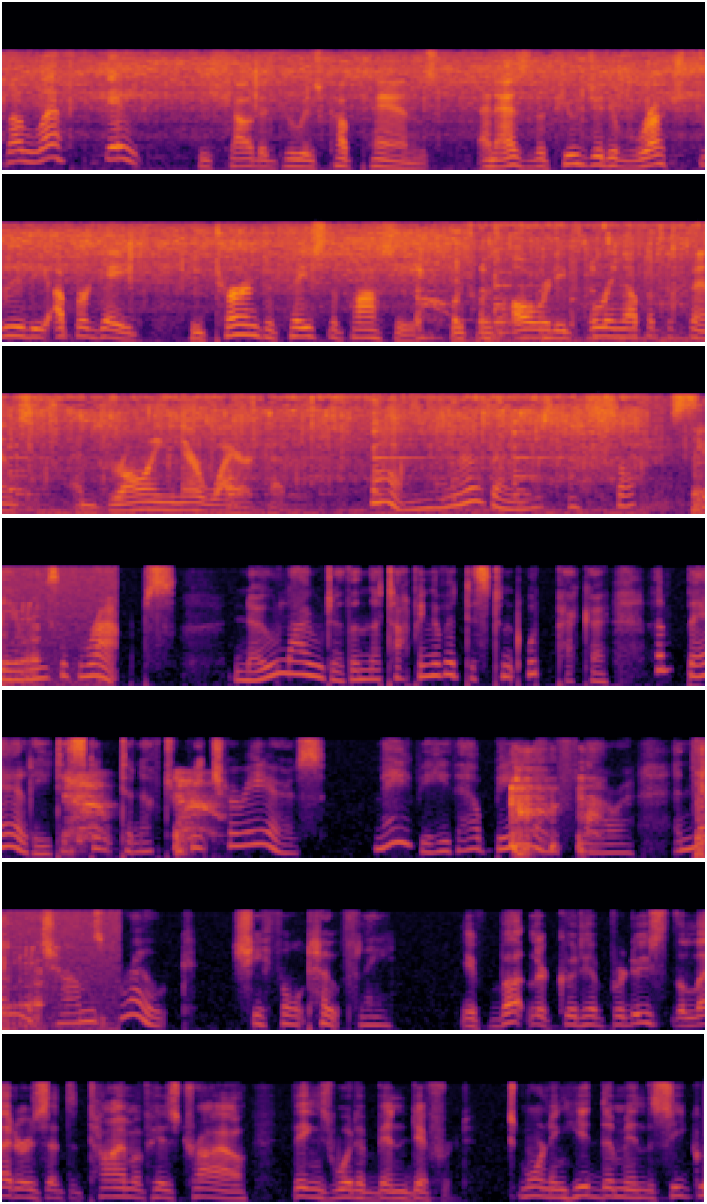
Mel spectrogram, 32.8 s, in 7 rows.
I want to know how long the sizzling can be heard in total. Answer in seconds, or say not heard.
14 s.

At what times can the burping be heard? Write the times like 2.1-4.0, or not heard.
13.9-14.8, 23.4-24.2.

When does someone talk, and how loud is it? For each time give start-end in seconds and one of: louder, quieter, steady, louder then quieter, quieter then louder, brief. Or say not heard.
0.0-32.7 quieter.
